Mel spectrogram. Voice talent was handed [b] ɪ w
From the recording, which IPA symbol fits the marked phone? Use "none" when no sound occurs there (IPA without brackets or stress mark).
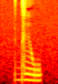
d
